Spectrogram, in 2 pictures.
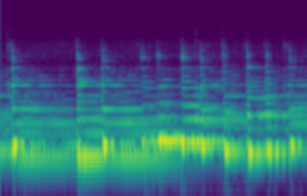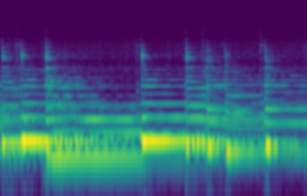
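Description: Instrumental background music of plucked strings: quick runs of ringing notes over held low notes.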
